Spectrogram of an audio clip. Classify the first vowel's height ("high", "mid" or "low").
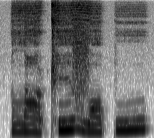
low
